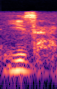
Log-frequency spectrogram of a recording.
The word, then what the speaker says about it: Ys: what do we got East two one and one and two ease ease sorry I always mispronounce that uh ease one and two Chronicles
